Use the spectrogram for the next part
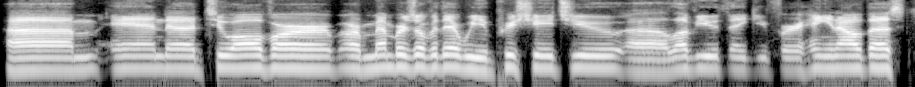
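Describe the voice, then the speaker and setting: A man's voice: a little high, flat delivery, moderate pace, a bit bright, clean tone, no room sound. A man hosting a podcast in a casual, chatty style, with a playful, mock-grand manner. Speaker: podcast host. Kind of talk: casual chat hosting a show.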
